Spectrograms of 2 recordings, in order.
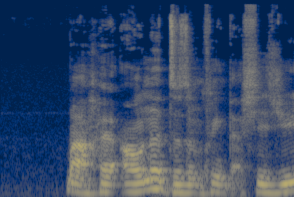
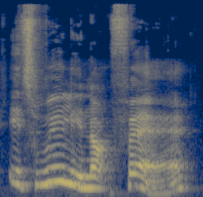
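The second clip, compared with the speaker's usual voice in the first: high, louder wail of unfairness; wailing in despair; 6 semitones higher, 6 dB louder than usual. A narrator's reading. Donkey Dilly wails to herself, high despairing complaint. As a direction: cry out that it isn't fair. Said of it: "she wailed in despair".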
